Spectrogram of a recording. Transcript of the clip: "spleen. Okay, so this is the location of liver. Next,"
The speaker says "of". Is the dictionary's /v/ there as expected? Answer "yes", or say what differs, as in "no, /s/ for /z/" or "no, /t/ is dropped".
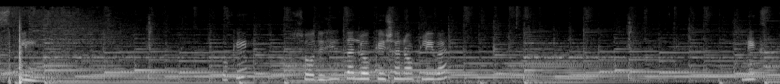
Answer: no, /p/ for /v/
